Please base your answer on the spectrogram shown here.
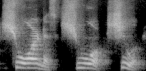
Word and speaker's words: Schroders: Sebelum gua baca beritanya, bagi yang belum tahu shoulders, jadi bacanya shoulders, shoulders.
